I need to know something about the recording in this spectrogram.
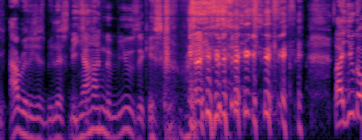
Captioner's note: laughing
